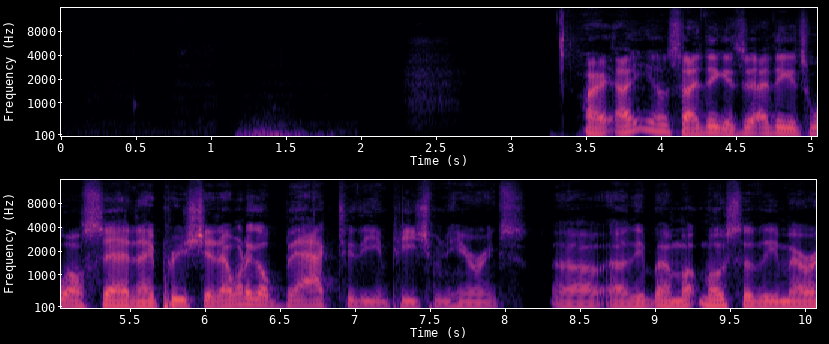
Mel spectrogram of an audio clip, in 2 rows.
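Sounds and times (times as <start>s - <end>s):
man breathing: 0.1s - 2.9s.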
